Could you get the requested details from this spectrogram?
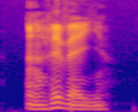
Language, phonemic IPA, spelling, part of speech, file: French, /ʁe.vɛj/, réveil, noun, Fr-réveil.ogg
- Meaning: 1. waking, awakening, waking up 2. reveille 3. alarm clock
